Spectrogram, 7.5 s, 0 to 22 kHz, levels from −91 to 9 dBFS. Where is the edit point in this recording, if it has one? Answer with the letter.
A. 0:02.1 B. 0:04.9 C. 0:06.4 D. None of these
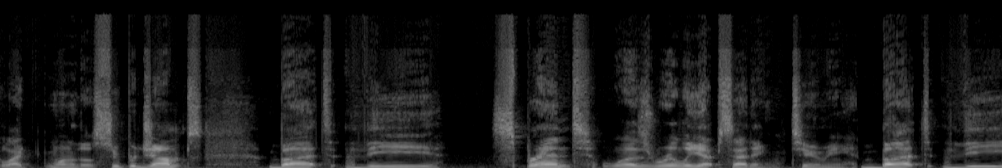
C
